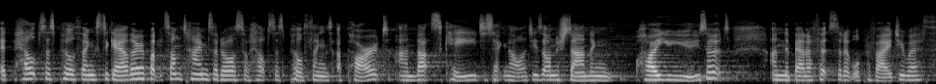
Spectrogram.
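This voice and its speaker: Speaking with an Irish accent at a fairly quick pace, a woman with a medium pitch keeps her intonation fairly even over noticeable background noise. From Ireland. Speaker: conference speaker, digital marketer. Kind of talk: conference presentation. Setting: stage with audience. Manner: fast.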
